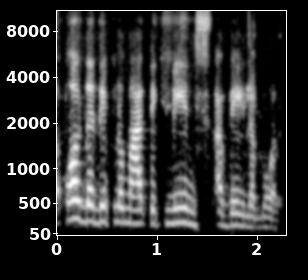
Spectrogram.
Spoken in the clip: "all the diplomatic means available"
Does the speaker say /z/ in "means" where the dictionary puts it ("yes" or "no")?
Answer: no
